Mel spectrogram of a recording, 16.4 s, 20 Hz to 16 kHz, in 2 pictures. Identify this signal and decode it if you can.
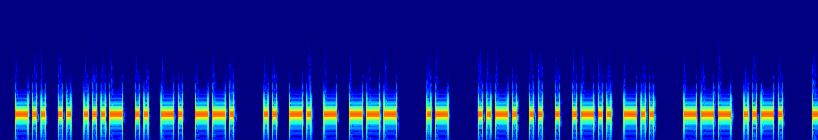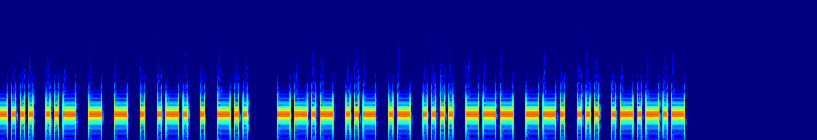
Morse code, heard as a keyed tone, about 28 wpm, 700 Hz. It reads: DIVING INTO A FIELD OF BUTTERED QUAHOGS.
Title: Pangram Challenge v2 - 28wpm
